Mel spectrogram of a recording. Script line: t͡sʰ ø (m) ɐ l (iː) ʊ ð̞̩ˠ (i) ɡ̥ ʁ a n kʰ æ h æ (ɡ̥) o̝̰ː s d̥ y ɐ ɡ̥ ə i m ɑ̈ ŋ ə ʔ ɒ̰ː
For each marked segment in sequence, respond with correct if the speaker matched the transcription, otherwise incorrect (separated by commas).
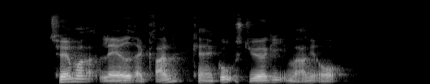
correct, incorrect, incorrect, correct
